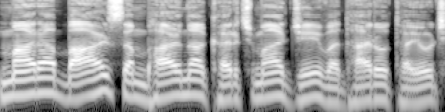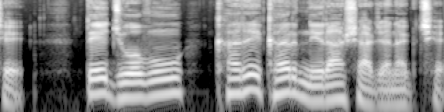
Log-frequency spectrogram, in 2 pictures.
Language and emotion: Gujarati, sad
